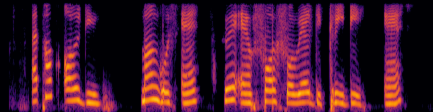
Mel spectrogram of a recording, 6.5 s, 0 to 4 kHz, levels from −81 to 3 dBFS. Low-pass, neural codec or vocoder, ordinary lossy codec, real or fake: 3.6 kHz; codec, 16 kHz, 4 kbps, X-Codec, HuBERT features, trained on general audio; none; fake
